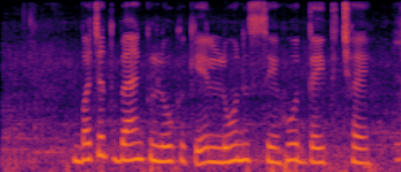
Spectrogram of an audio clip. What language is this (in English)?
Maithili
